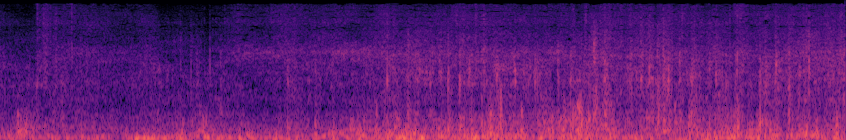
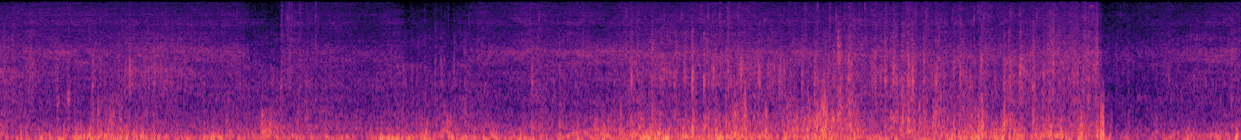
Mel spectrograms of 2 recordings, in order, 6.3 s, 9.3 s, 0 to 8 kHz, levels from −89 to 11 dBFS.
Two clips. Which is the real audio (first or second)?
second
